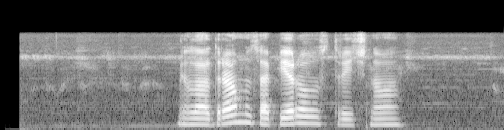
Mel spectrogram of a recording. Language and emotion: Russian, neutral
